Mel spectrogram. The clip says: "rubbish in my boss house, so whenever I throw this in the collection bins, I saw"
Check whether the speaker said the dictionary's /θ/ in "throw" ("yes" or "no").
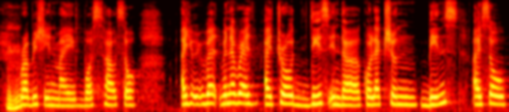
no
